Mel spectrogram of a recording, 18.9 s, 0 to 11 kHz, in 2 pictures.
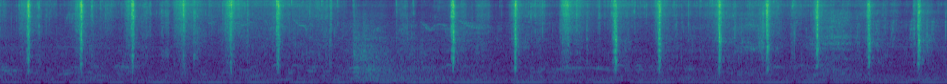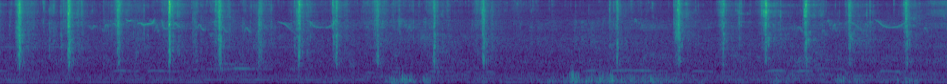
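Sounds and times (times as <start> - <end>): hand shears snipping foliage: 0.0 - 14.5, 15.6 - 18.9.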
